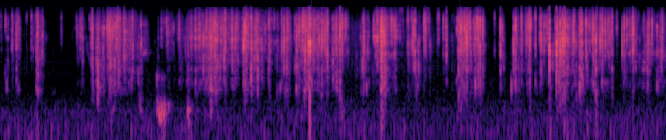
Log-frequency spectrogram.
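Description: Clear plastic wrapper of a baseball-card hanger pack crinkling and crackling as fingers pick and pull at it to open it, with a short lull about half a second in and busier crackling from about two seconds on.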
